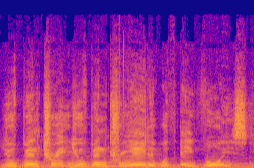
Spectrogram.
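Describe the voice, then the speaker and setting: A man gives a faith-based motivational talk on public speaking with preacher-like fervor, calling out "come on" and restarting his words. His high-pitched voice is expressive and unhurried, with a clear music bed running beneath it.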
